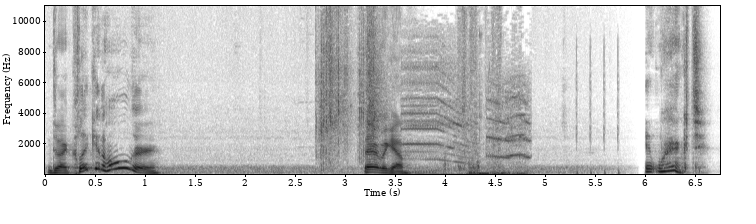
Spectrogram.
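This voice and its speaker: Animated, higher-voiced man playing games. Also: drawn-out words, noisy background. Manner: reactive, interjecting, talking to viewers. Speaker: gaming YouTuber host. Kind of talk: casual let's-play commentary, reading game text aloud.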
